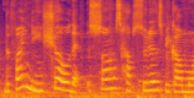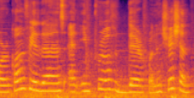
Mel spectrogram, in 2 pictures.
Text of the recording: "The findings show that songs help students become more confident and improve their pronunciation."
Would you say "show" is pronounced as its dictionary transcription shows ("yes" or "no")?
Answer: yes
